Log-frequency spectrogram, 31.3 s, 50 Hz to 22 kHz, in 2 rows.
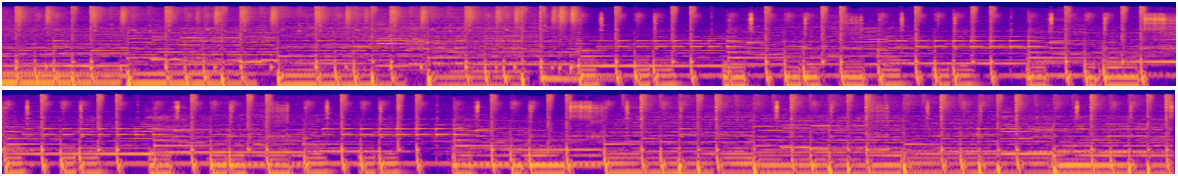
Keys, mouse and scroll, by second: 3.3 ctrl+z, 3.9 ctrl+s, 4.2 scroll up 2, 4.7 shift+z, 5.0-5.3 scroll down 5, 5.3 shift+z, 5.6 click, 6.7 scroll up 2, 7.7 click, 8.5 scroll down 2, 9.0 alt+h, 9.5 click, 9.8 KP_3, 10.8-11.2 scroll up 2, 11.2 click, 13.1 shift+click, 14.0 shift+click, 15.5 shift+h, 16.1 click, 16.7 click, 17.9 click, 19.9 click, 21.1-22.1 drag, 22.8 ctrl+p, 24.6 click, 25.1 scroll up 3, 25.4 middle click, 26.2 shift+click, 26.9 scroll down 1, 27.1 ctrl+Tab, 29.2-31.3 drag.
